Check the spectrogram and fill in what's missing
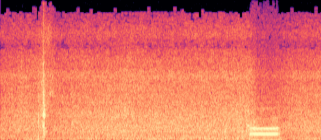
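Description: The river at Malico campsite rushes steadily with broad, constant flowing noise close by, and a brief voice-like tone cuts through near the end.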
